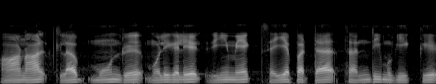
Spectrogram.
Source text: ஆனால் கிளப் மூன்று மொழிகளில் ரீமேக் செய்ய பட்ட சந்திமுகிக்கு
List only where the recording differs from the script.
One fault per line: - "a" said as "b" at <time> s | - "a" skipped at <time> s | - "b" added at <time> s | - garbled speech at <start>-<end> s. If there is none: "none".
none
